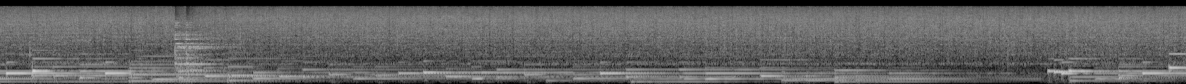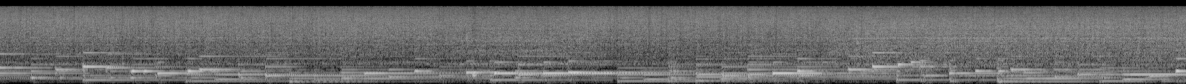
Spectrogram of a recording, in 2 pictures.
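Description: Diced onions and ham sizzling in olive oil in a stainless steel pot as they are stirred with a wooden spatula, with one knock about two seconds in. Background music of held notes plays over the sizzle.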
